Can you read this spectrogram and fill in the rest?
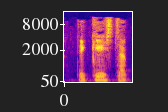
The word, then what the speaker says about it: Tequesta: pero es tequesta, tequesta con Q, T-E-Q-U-E-S-T-A, los tequesta, y los otros son los jaega.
